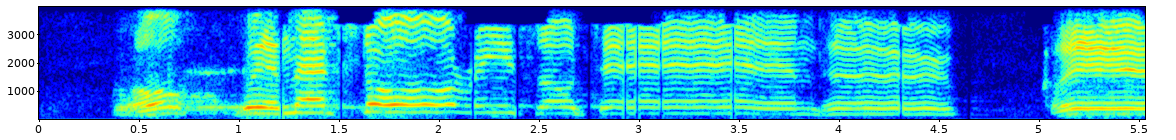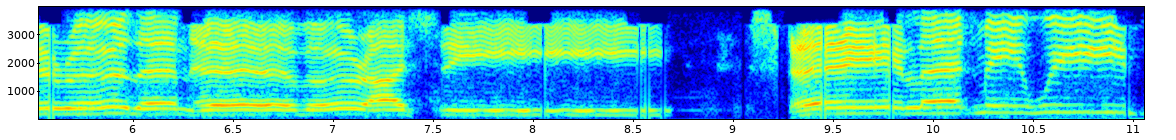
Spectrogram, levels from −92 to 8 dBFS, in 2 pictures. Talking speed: 80 wpm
